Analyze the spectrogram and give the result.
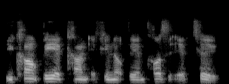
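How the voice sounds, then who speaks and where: A man's voice: medium pitch, steady tone, fast, a bit bright, no room sound, low-quality recording. A man, a meditation coach, explaining his ideas persuasively in casual conversation. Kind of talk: casual chat.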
